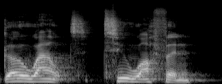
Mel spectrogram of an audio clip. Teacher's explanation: how I link the words together with this W sound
